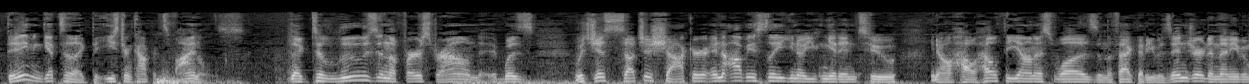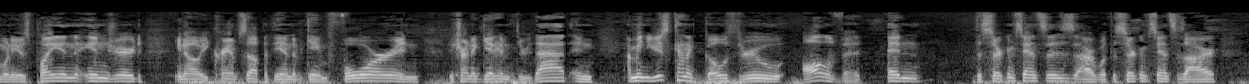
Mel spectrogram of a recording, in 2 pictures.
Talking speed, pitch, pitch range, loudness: 225 wpm, 130 Hz, 115-150 Hz, -17 LUFS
